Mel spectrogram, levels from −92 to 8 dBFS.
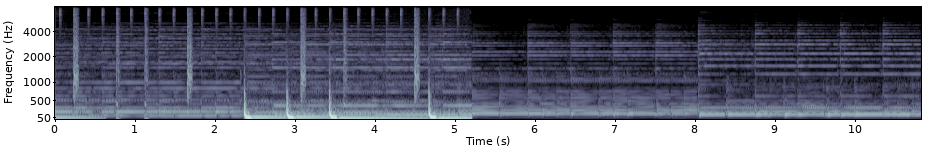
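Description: No technical faults can be heard anywhere in the clip. Nothing in the audio calls for a timestamp or a note of damage.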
